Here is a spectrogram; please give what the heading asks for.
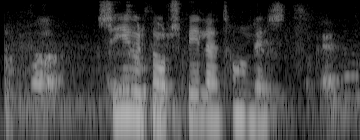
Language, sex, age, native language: Icelandic, female, 13, Icelandic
